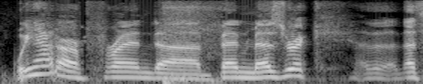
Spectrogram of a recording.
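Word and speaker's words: Mezrich: We had our friend Ben Mesrick.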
